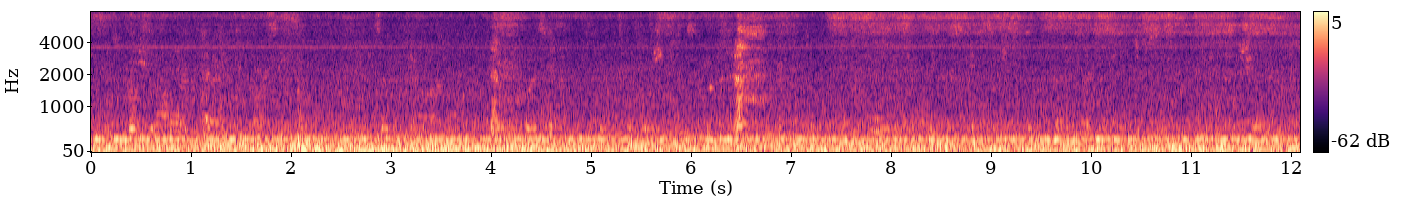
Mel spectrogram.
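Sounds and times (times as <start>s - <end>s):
constant low hum: 0.0s - 12.0s
train wheels rumbling on rails: 0.0s - 12.0s.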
